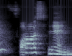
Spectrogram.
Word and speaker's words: fasten: पास क्या है, FASTEN, फास्टेन, फास्ट। अब फास्टेन नहीं पढ़ना इसको, फास्ट, फास्टेन, फास्टेन। ठीक है, अब यहाँ पर ये देखिए, यहाँ पर T साइलेंट है, यहाँ पर भी फास्टेन।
